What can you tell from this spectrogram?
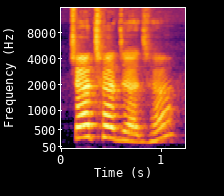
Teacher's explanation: च छ ज झ तालव्य है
